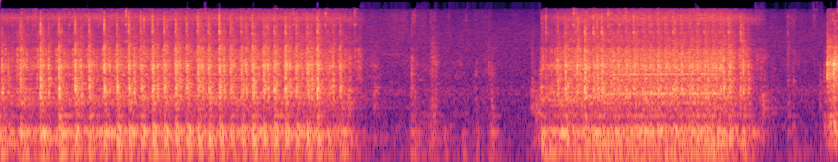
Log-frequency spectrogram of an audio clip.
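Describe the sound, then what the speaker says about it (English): A sewing machine runs in two steady bursts, stitching around a handbag strap for a cottage garden handbag, with a short pause between runs and a brief restart at the end; close and fairly loud, no talking. "just take your time and stitch all the way around"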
